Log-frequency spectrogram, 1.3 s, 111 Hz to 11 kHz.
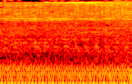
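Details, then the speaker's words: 1985 Pontiac Fiero GT idling with a deep, slightly uneven throb and a faint stumble, a skip on one cylinder; plugs and wires already replaced, distributor cap and rotor checked; bad cylinder or fuel injector suspected; exhaust leak present. "There's a skip. Slightly concerning because someone's already changed out the plugs and the wires."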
